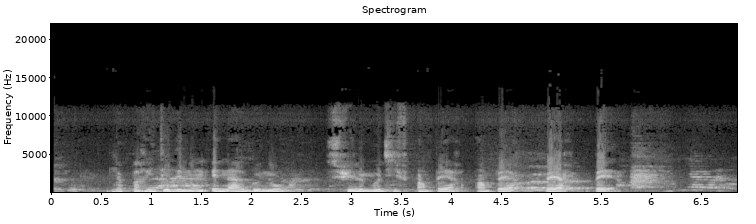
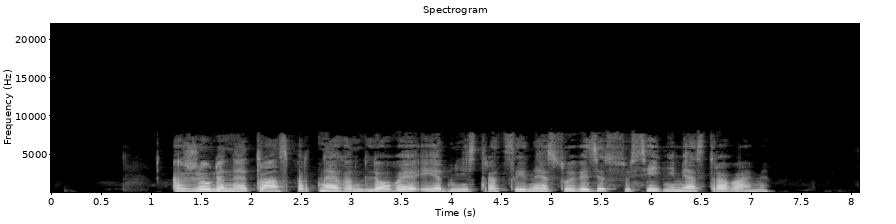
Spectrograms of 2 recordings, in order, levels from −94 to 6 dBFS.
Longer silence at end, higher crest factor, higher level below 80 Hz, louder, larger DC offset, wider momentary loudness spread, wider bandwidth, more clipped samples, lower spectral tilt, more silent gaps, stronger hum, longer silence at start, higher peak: second, 0 s vs 0.9 s; about the same, 14 dB vs 16 dB; first, -48 dBFS vs -60 dBFS; first, -14 LUFS vs -18 LUFS; neither; first, 15 LU vs 9 LU; first, 11 kHz vs 8 kHz; neither; about the same, -7.5 dB/octave vs -7 dB/octave; neither; neither; second, 0.05 s vs 1.2 s; about the same, 0 dBFS vs -2 dBFS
